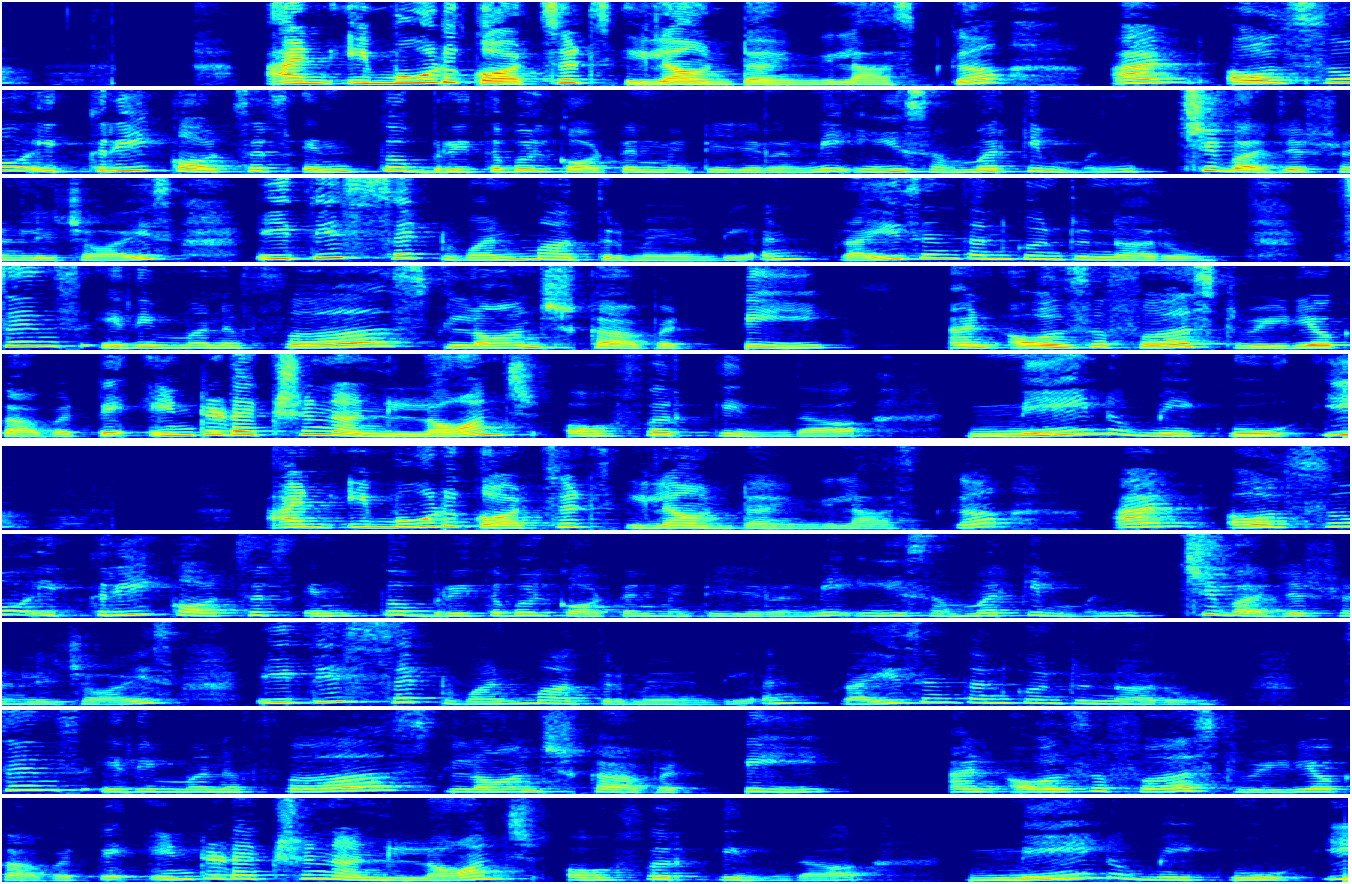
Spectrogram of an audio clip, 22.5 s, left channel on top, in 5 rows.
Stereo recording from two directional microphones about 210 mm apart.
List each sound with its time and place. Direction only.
0.9 s a woman's voice: 40° left (ahead or behind)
